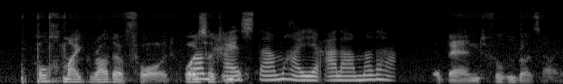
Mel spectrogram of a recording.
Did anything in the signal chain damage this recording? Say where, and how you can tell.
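Yes. Speech suppressed in double talk occurs from 2.21 to 3.47 s and again from 3.69 to 4.43 s, at the call-processing stage. In each stretch the speech sags by as much as about 30 dB, affecting roughly a second and a half in the first window and about 0.7 s in the second. The likely cause is the echo canceller failing to separate the near talker from loudspeaker echo while both sides spoke, so it attenuated everything.

An echo leak appears at 2.27 to 2.35 s, also in call processing. A brief delayed copy of the speech, lagging 342 ms behind the original, comes through at about the same loudness as the direct speech. It is heard as a short scrap rather than a sustained echo. This most likely comes from a loudspeaker whose echo canceller let part of its microphone pickup return down the line, all within the band-limited, roughly 12 kHz call audio.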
